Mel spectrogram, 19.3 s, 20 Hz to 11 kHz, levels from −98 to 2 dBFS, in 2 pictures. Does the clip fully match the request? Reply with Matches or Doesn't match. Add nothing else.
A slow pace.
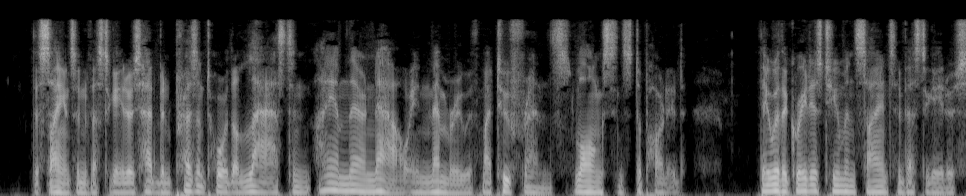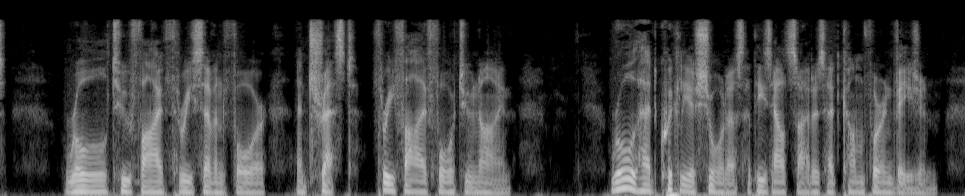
Doesn't match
